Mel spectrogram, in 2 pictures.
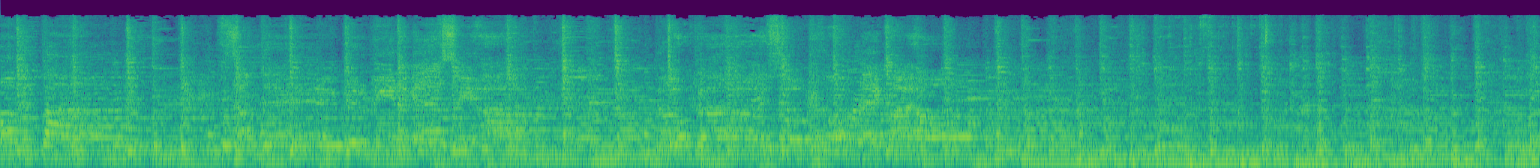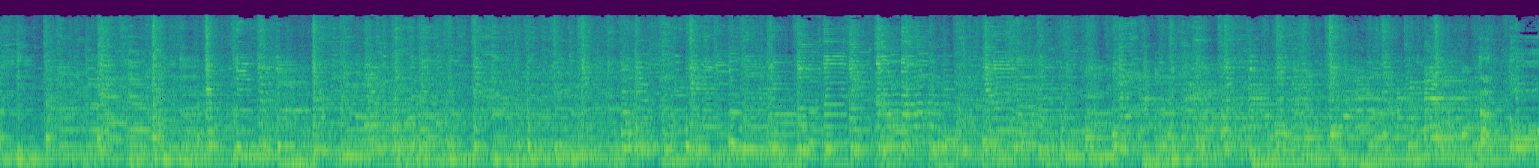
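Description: Acoustic string band playing live in a steady, unbroken country-style jam, with acoustic guitars, fiddle and upright bass.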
